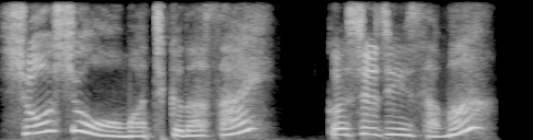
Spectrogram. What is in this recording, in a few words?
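LOADING, Japanese; 88type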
